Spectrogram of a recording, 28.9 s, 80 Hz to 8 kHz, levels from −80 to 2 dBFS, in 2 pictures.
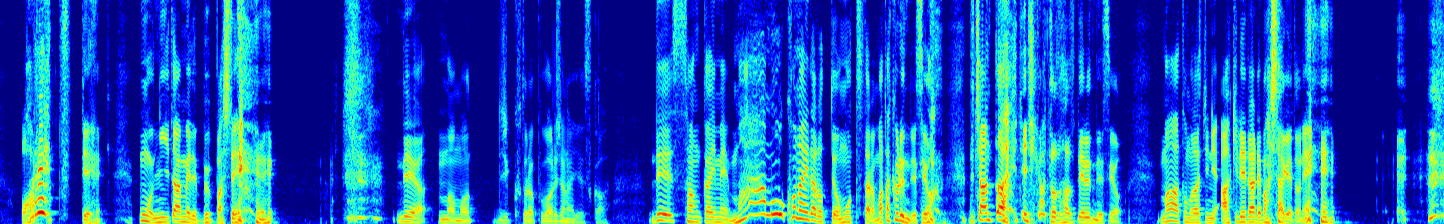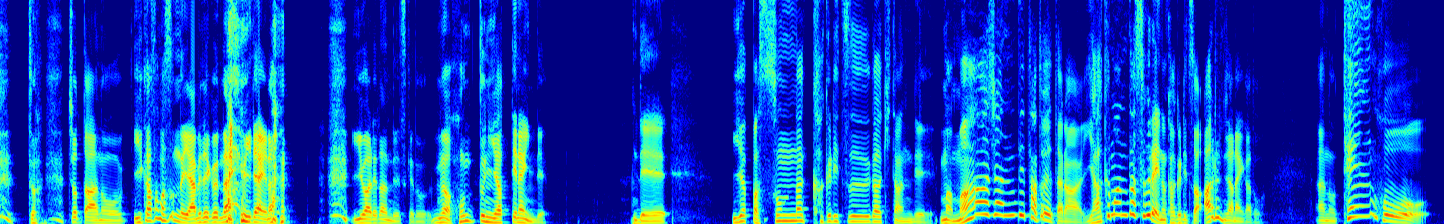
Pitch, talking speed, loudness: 185 Hz, 405 characters per minute, -19 LUFS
